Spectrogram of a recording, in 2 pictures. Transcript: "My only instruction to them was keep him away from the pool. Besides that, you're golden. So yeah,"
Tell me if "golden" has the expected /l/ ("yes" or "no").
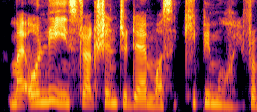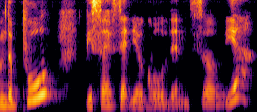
yes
